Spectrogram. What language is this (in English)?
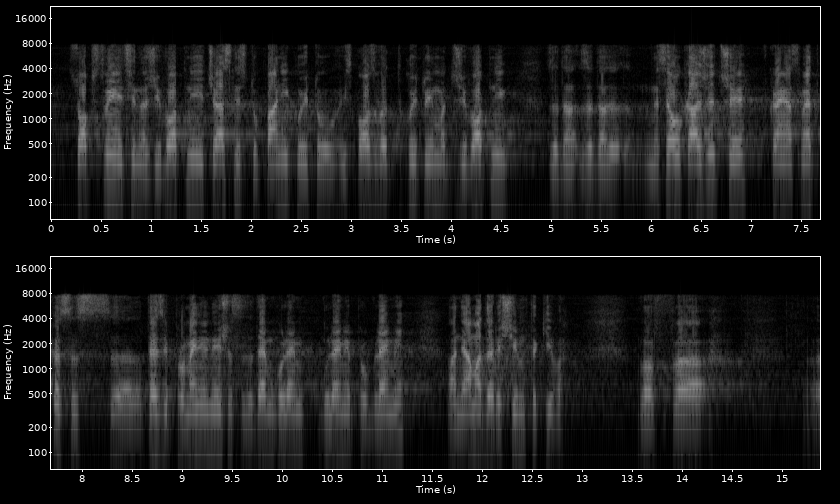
Bulgarian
